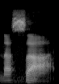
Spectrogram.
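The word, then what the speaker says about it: נָשָׂא: there's the olive and it's just pronounced nasa as if the aleph was in a but the a vowel is actually underneath the letter sheen and the aleph is just there for structure okay all right so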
